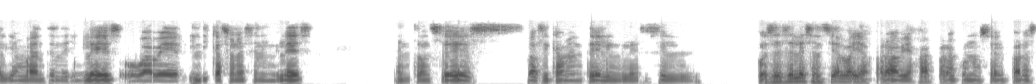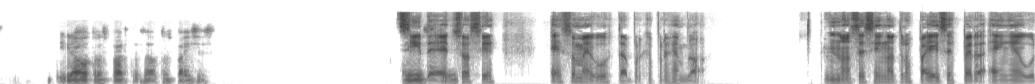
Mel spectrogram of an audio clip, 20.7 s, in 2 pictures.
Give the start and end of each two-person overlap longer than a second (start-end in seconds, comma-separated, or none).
none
